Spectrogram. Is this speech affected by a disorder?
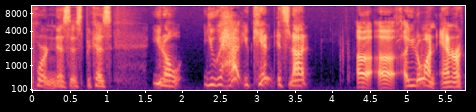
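Yes: vocal fold paralysis; left vocal cord paralysis after ten-hour pear-sized brain tumor surgery, permanent, past intubation, tracheostomy, feeding tube; voice after recent surgery said temporary, still hard to swallow, earlier unable to swallow or talk.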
